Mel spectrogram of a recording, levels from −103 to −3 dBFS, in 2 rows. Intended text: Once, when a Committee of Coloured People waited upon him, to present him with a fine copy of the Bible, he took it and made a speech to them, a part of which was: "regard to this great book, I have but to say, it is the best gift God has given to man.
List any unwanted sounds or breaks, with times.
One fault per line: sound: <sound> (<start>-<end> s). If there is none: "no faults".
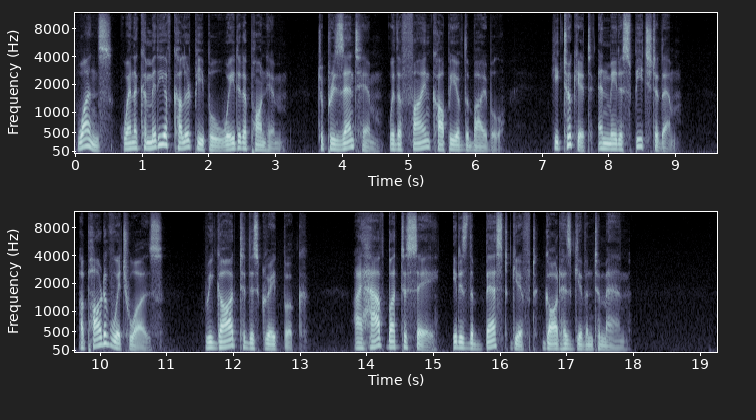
no faults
